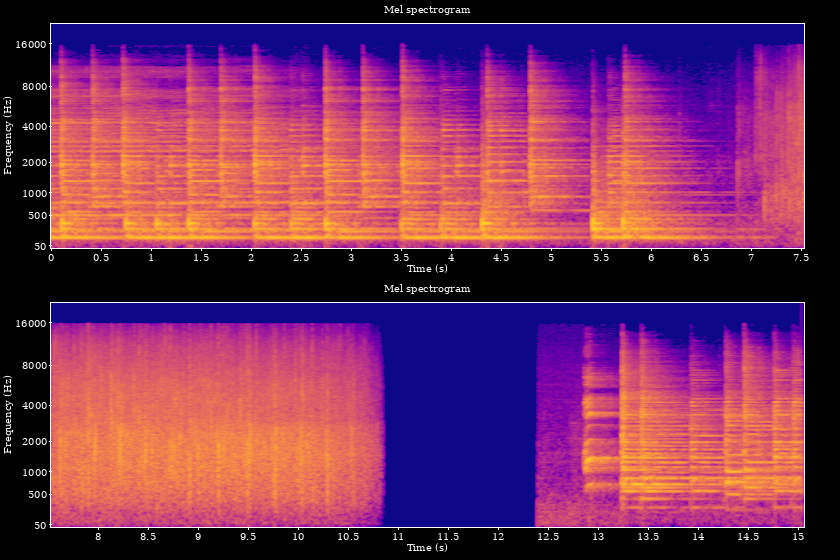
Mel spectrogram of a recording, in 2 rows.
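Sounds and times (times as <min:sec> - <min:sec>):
audience applauding: 0:06.9 - 0:10.9.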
